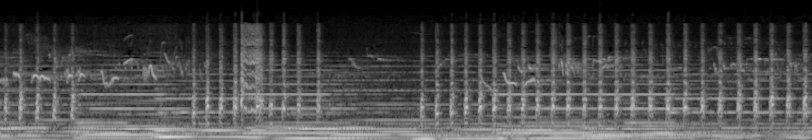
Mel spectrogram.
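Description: Hens clucking in fast runs and chicks peeping, over background music of slow, held low notes.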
